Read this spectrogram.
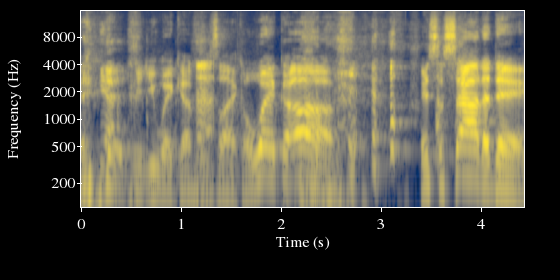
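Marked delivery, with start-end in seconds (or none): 1.6-4.4 put-on clumsy, awful Italian accent, loud and drawn out. Acting out an italian dude waking you up on a saturday: bad italian accent. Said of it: "That's the worst Italian accent".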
